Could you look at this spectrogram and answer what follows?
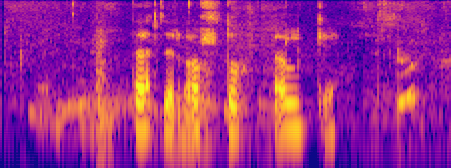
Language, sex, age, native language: Icelandic, female, 18-19, Icelandic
